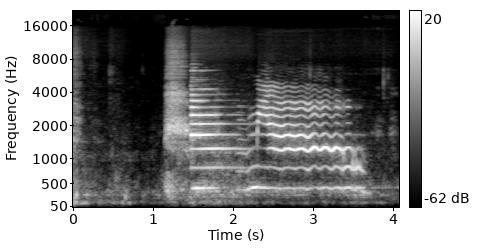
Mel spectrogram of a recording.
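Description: A single long, drawn-out meow, loud, rising then wavering before trailing off, with quiet background noise before it.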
